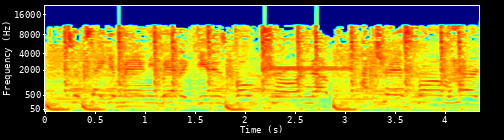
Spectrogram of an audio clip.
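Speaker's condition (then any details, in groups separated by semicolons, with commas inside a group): No condition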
